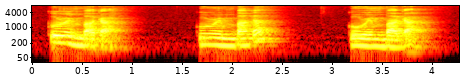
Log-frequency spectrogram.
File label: "gurimbaga", Dhurga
